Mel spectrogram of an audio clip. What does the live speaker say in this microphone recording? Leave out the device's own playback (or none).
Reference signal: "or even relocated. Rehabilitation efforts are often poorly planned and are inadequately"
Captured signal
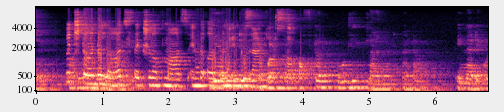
which turned a large section of mass in the urban into landless.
